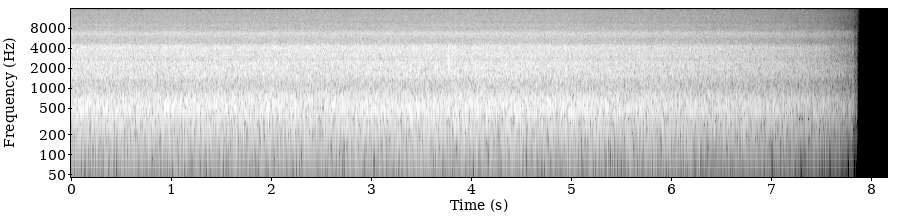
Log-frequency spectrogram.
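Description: A small waterfall on a mountain torrent pouring into a rock pool: a steady, even rush of white water that fades out over the last second or so and stops.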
